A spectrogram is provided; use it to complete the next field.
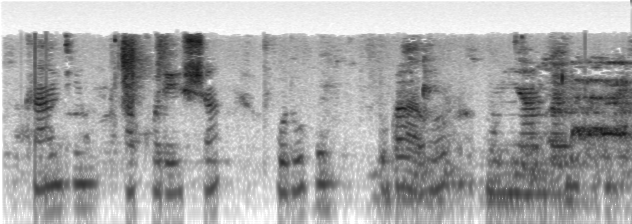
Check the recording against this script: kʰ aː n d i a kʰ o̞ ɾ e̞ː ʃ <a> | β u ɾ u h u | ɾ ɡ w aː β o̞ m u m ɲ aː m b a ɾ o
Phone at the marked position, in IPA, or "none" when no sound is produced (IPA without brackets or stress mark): a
